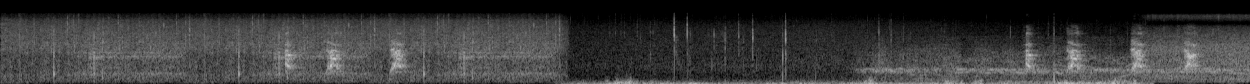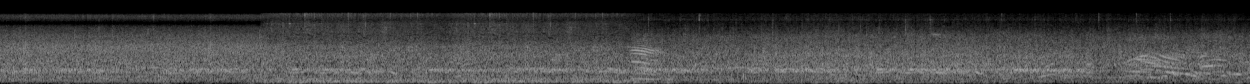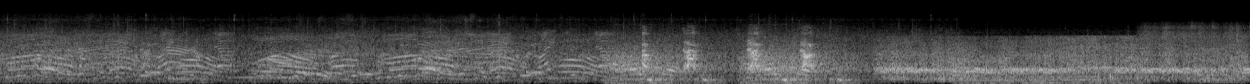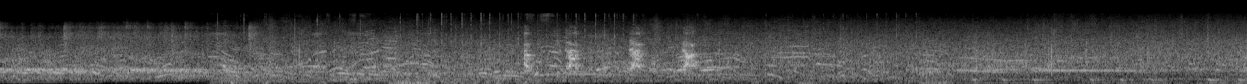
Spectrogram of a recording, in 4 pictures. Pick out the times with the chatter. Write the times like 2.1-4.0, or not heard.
8.5-49.9.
